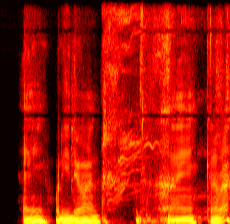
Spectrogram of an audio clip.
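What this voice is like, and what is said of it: Impression of a friend's voice. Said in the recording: “your impression of Nox”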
